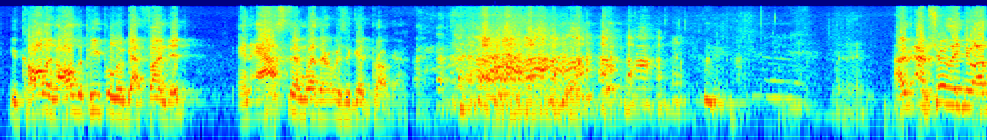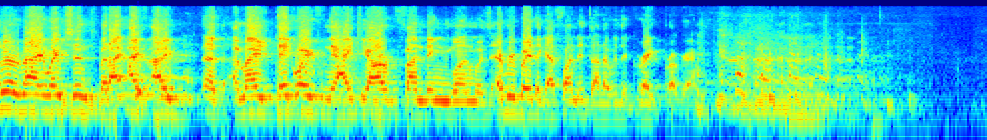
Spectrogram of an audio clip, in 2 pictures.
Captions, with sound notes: You call in all the people who got funded and ask them whether it was a good program. [LAUGHING] I'm sure they do other evaluations, but my takeaway from the ITR funding one was everybody that got funded thought it was a great program. [LAUGHING]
